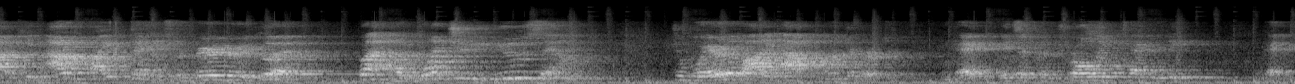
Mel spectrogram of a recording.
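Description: Speech only: a voice talking with short pauses, not clear enough to make out the words.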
